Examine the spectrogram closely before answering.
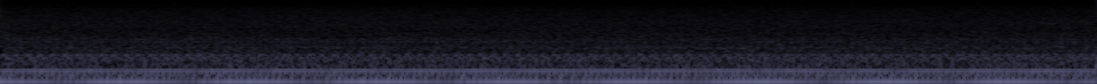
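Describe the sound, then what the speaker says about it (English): De Havilland Beaver aircraft engine in a flight simulator game, a steady droning piston engine hum with a deep throbbing tone, continuous and even, heard alone without speech. "Oh man, the Beaver's great, and the sounds are just absurdly good"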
